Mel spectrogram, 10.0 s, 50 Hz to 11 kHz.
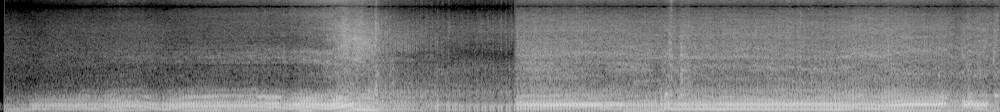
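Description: CFMoto MT450 parallel-twin engine under way on a dirt track, its revs dipping and rising for the first few seconds. About five seconds in the level jumps abruptly and the engine holds steady at higher revs.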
